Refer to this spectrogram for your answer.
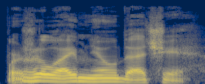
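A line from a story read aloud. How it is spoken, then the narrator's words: Sigh. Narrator (Russian): вздохнул Мунк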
